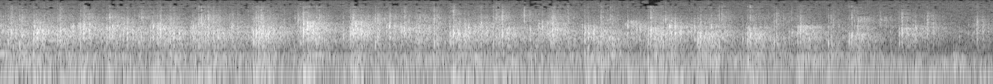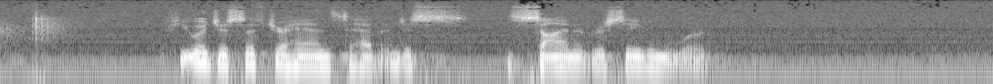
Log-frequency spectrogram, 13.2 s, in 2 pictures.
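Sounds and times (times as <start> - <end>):
audience clapping: 0.0 - 7.1
speech: 7.8 - 11.5.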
